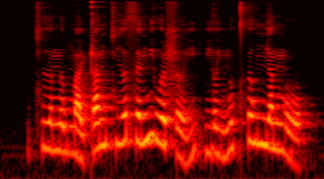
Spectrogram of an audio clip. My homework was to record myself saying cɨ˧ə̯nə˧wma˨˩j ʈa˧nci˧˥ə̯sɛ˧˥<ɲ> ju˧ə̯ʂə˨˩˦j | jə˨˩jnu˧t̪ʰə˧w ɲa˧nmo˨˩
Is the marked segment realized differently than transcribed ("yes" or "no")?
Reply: yes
